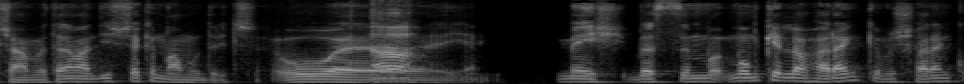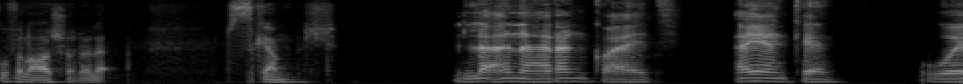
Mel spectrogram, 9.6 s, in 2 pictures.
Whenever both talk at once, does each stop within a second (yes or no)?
yes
